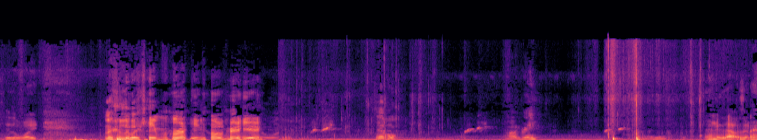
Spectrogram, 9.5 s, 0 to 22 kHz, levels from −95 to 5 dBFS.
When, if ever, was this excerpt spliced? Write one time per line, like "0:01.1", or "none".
0:03.4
